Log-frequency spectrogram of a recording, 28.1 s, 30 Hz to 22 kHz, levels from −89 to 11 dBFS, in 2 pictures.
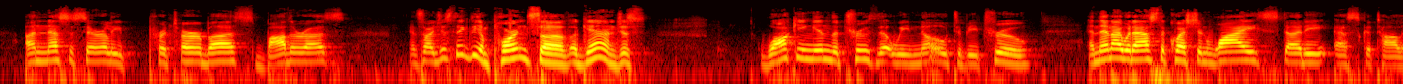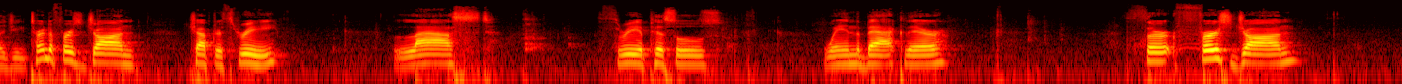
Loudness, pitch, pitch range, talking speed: -21 LUFS, 165 Hz, 145-185 Hz, 110 wpm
